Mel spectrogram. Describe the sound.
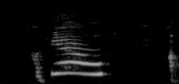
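A person imitates a baby mountain lion for others to guess, with a single drawn-out, tonal meow, fairly loud, framed by brief bits of voice just before and after.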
